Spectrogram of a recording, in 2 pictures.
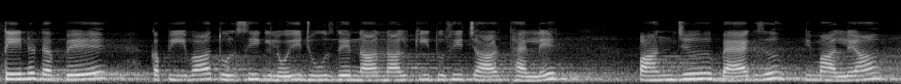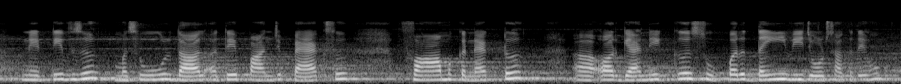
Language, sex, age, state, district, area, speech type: Punjabi, female, 30-45, Punjab, Tarn Taran, urban, read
